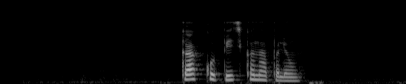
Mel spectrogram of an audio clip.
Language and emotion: Russian, neutral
